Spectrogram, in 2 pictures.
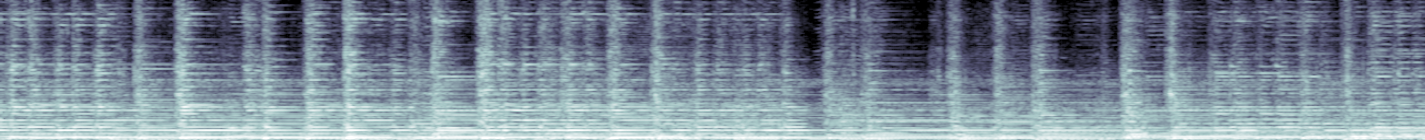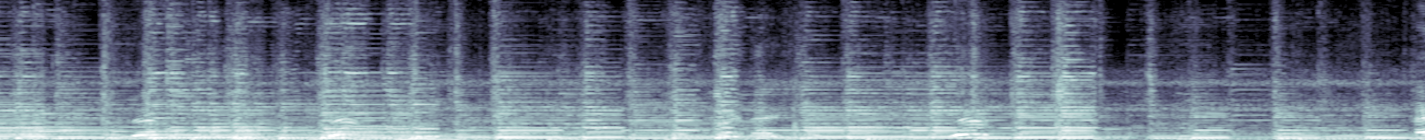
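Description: Steel-string acoustic guitar playing an instrumental break in a folk song, with no singing. The playing drops a little quieter near the end.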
